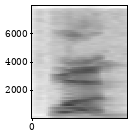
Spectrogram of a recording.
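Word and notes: wen: wen4; tone 4

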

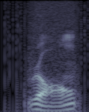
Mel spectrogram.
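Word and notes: rong: tone 3

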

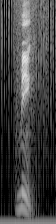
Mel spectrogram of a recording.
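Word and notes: ming4: tone 4

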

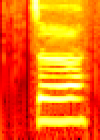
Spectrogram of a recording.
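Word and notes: ze: tone 1

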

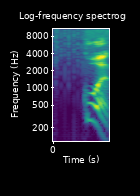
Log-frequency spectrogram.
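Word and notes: gun: tone 4

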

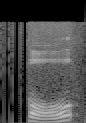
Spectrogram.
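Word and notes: bu: tone 3

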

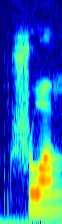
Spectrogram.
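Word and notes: shuang1: tone 1

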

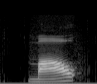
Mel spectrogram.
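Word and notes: mao2: tone 2

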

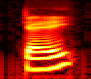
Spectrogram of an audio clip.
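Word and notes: gei: tone 2

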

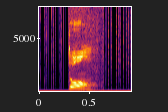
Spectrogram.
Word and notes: dong: 4

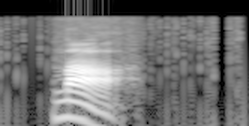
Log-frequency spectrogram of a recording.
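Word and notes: na4: tone 4

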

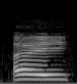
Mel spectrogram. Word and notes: ei: 1

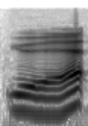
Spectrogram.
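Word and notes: yue: tone 3

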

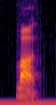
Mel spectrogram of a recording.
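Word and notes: lan: tone 4

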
